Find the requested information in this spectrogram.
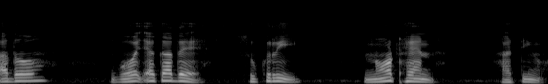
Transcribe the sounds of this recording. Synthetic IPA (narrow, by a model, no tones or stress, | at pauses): ʔad̪ɔ | ɡɔc̚ˀakad̪ɛ | sukɾi | nɔʈʰɛn | haʈiŋɔ̰ʔ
